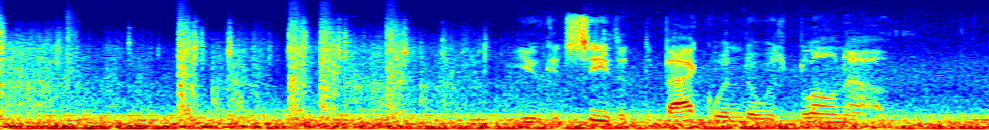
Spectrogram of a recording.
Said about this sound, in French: Quand ils ont démarré, je descendais les escaliers et j'ai entendu les coups de feu.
